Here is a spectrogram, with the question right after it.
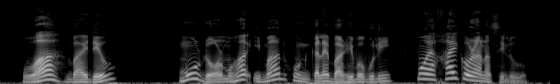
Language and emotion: Assamese, surprised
